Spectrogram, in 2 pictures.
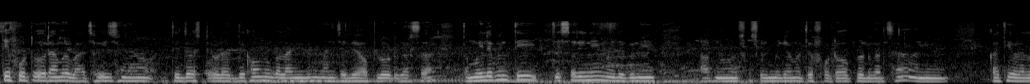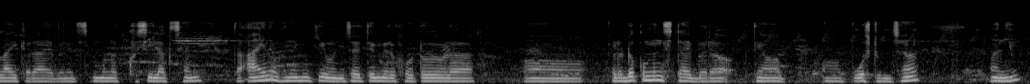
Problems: constant background noise, continuous background conversations, low volume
